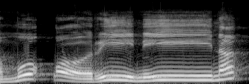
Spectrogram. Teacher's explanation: قاف حروف کلکلا میں سے ہے، میم کو قاف کے ساتھ ملائیں گے تو یہاں پر بھی کلکلا کر کے پڑھیں گے · اور یہ کاف دو نقطوں والا ہے، اس کو موٹا پڑھنا ہے، کاف بریک نہیں پڑھنا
